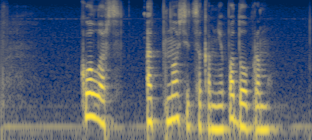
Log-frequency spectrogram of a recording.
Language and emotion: Russian, neutral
